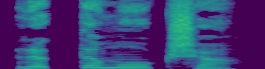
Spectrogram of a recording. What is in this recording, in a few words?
"ರಕ್ತಮೋಕ್ಷ", Kannada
